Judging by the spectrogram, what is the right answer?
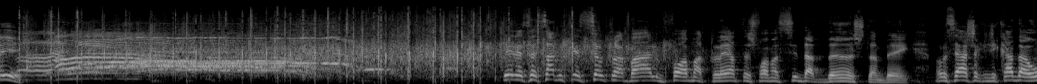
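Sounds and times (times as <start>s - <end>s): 
audience applause: 0.0s - 7.0s
voices cheering: 0.2s - 4.6s
speech: 5.0s - 10.3s.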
